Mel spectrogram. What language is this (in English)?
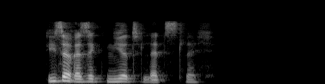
German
